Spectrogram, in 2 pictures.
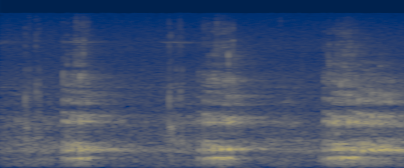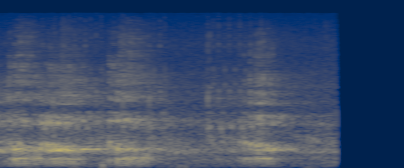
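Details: A fallow deer in the White Carpathians gives deep, harsh, belching groans, repeated roughly once a second.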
